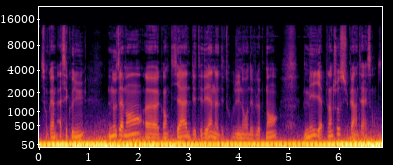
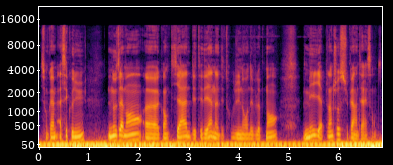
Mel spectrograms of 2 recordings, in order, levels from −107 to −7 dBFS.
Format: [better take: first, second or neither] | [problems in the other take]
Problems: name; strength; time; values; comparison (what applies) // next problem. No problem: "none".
second | low rumble; loud; throughout; 3 dB below the speech; faint in the second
